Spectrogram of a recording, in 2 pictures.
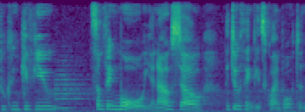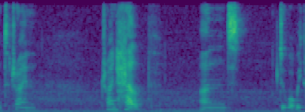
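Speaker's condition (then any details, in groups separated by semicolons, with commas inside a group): No condition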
